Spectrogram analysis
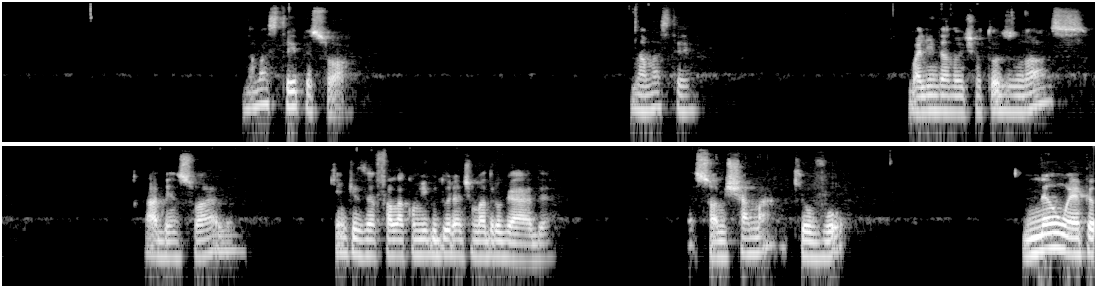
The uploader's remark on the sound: Online via Zoom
